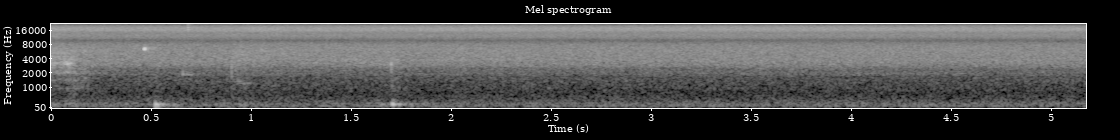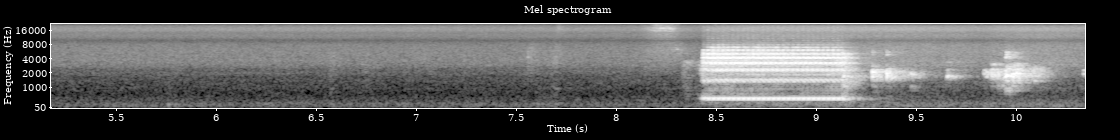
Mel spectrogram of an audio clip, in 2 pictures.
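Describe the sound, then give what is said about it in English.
Quiet background noise with a couple of soft clicks, then a loud electronic phone tone bursts in near the end, followed by shorter warbling tone pulses as a phone call is placed and rings. “Yeah, I just texted it to you. Call me on the okay. Phone okay.”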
